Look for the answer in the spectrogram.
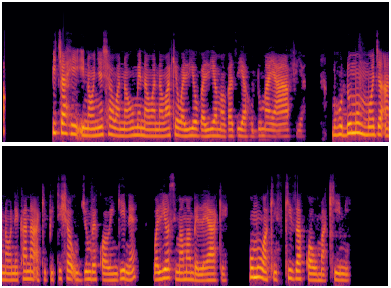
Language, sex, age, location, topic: Swahili, female, 25-35, Nakuru, health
